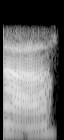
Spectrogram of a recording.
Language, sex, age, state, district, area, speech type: Sindhi, female, 45-60, Delhi, South Delhi, urban, conversation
